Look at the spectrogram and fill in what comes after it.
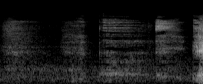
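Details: Drawn-out voluntary belches shaped into the words of the Pledge of Allegiance, a deliberate burp-talking performance; burping.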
